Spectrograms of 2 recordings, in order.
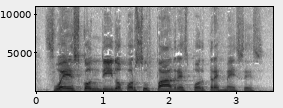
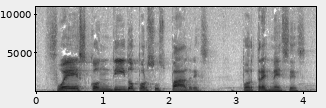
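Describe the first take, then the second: The two takes are said the same way.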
